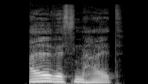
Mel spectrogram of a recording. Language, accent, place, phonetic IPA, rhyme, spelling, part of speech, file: German, Germany, Berlin, [alˈvɪsn̩haɪ̯t], -ɪsn̩haɪ̯t, Allwissenheit, noun, De-Allwissenheit.ogg
- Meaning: omniscience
